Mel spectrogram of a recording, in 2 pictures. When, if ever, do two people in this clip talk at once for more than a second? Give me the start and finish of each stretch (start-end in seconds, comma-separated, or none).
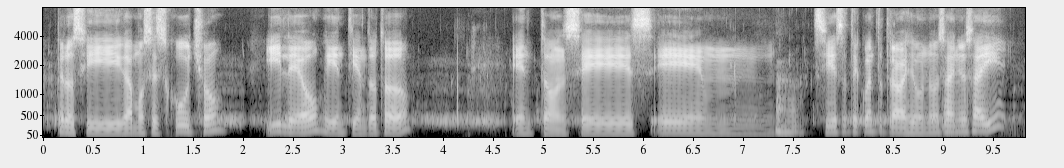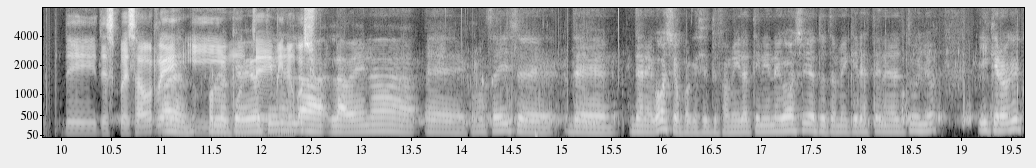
11.0-12.5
